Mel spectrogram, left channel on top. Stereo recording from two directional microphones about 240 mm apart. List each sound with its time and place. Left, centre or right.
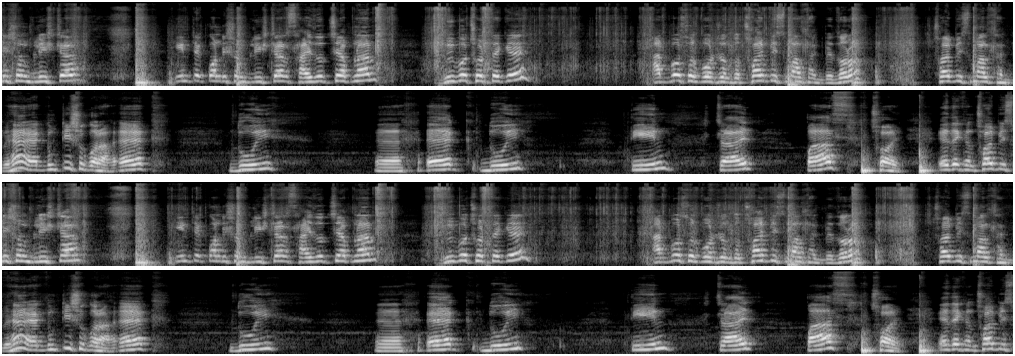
0.0 s speech: left
1.0 s music: centre
1.7 s speech: left
5.9 s a sound: centre
6.5 s speech: left
13.8 s speech: left
16.4 s speech: left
